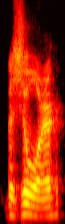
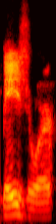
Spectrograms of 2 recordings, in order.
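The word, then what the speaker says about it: Bajor: I love the way he says Bajour when welcome to Bajour. I was like, "Ah, no, that's quite not quite right." But then later on with at the end of the episode, he does say beure.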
